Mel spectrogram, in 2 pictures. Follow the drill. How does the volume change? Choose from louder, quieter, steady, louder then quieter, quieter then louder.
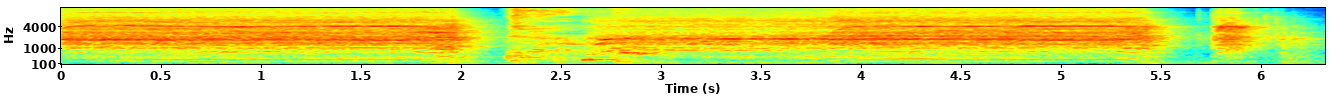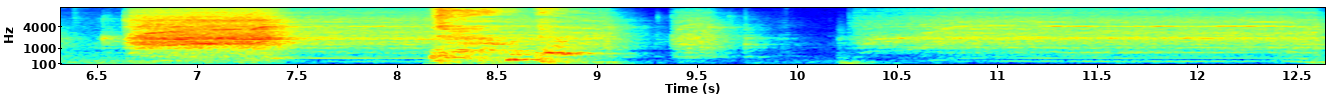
quieter.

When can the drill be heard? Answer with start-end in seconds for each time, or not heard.
0.0-12.5.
